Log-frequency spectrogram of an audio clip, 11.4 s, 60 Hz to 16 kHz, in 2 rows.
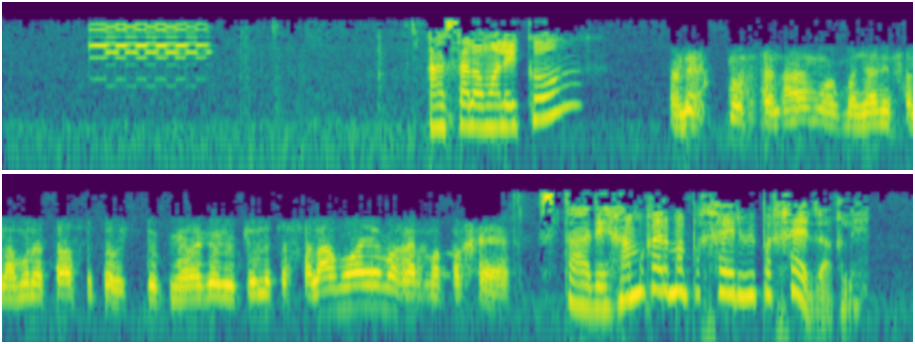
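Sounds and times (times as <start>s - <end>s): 
faint low hum: 0.0s - 11.3s
telephone ringing for a listener's incoming call with a bright high electronic trill: 0.6s - 1.4s
speech: 2.7s - 11.3s.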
